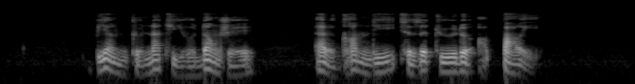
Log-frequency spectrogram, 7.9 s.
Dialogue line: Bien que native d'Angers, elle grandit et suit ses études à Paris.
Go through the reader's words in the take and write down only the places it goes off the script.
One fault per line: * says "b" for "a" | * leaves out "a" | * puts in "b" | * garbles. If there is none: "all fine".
* leaves out "et suit"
